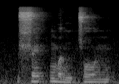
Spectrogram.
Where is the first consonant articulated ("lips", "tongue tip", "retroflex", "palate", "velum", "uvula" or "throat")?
retroflex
